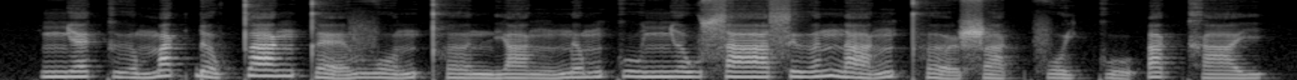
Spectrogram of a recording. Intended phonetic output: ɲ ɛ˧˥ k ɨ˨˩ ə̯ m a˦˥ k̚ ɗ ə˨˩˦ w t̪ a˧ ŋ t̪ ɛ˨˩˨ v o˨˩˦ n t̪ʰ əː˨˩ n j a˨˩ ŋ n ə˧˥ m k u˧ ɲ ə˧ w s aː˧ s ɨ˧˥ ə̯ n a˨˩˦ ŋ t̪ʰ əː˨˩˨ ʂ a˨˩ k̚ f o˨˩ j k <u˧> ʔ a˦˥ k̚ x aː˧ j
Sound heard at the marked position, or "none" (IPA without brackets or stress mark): u˨˩˨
